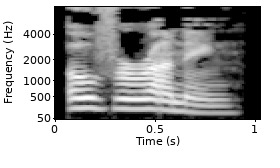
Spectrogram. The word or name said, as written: overrunning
